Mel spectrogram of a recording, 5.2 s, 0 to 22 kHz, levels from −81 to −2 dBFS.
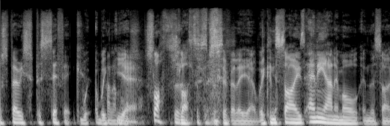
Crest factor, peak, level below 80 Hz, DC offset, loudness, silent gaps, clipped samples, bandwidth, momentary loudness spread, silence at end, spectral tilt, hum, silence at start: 14 dB; -2 dBFS; -38 dBFS; under 0.1%; -17 LUFS; none; under 0.1%; 17 kHz; 9 LU; 0 s; -4.5 dB/octave; none; 0 s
